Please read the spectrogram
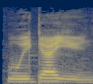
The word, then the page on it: wuihgaiyuhn: cantonese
